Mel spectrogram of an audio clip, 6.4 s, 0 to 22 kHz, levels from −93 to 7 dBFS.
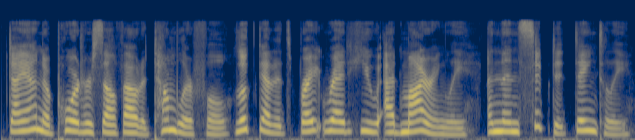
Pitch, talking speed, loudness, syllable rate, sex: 240 Hz, 170 wpm, -17 LUFS, 5.0 syllables/s, female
